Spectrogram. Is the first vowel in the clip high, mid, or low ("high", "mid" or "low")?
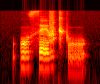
high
